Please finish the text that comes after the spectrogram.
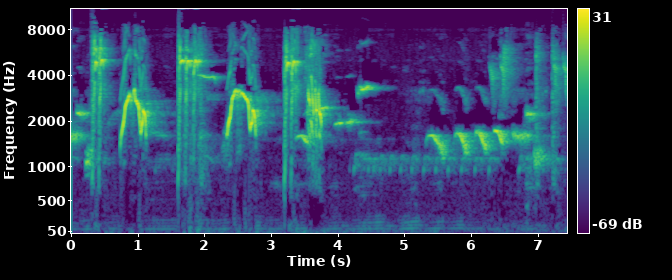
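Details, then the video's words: White-rumped shama singing in the "Boomerang" style to provoke a rival: sharp high notes with arching whistles, then a soft rapid ticking trill and a run of short rising whistles. "MASTERAN MURAI BATU GACOR"BOOMERANG "COCOK BUAT NAIKIN EMOSI LAWAN"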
